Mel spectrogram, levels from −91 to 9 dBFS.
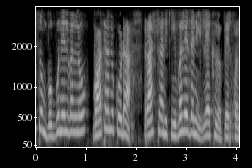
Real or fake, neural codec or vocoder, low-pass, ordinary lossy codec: fake; codec, 16 kHz, 16 kbps, FreqCodec, smaller model; 3.6 kHz; AAC, 24 kbps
